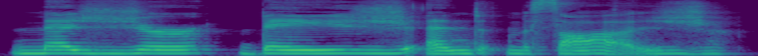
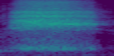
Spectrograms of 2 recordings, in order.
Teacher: the sound is produced very similar to the sh sound sh only there's a voicing or vibration to the vocal folds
